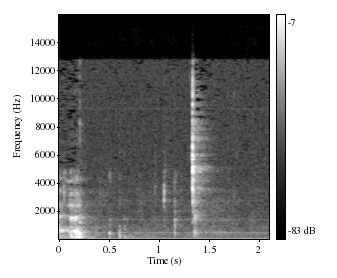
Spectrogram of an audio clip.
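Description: Quiet room tone after a brief spoken 'uh', with one short sharp click about a second and a half in and a couple of fainter ticks.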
